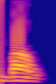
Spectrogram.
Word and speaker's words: bow: It actually rhymes with so.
